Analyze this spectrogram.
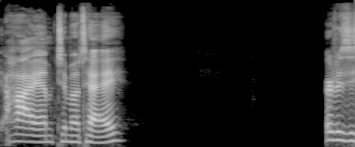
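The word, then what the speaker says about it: Timothée: Are you really Timoteay? I thought it was Timote because of double E at the end. He's being silenced. Oh, but I would not oblige you to say it like that. Timote.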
